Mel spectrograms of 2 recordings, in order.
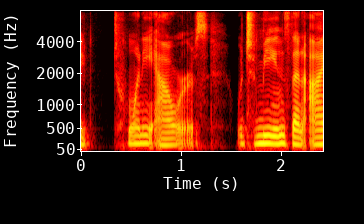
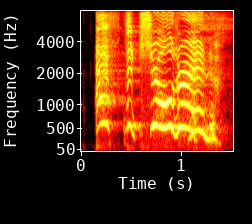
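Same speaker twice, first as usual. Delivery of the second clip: shrill, shrieking scream at the top of the lungs; 14 dB louder than usual. Retelling what a drunk patient yelled at staff: imitating a yell at full volume. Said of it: "she yells at the top of her voice".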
